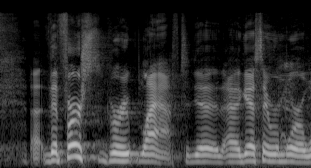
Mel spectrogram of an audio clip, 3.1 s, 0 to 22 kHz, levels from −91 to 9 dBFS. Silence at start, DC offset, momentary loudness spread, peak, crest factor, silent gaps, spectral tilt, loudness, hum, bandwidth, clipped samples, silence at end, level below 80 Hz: 0.35 s; under 0.1%; 8 LU; -10 dBFS; 18 dB; none; -5 dB/octave; -28 LUFS; none; 16 kHz; under 0.1%; 0 s; -76 dBFS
